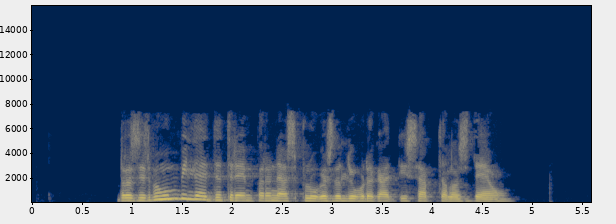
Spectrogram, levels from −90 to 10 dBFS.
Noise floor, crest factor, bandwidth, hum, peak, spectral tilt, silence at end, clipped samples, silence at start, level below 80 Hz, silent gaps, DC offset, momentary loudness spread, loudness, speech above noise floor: -85 dBFS; 14 dB; 7.8 kHz; none; -2 dBFS; -6 dB/octave; 0.8 s; under 0.1%; 0.85 s; -58 dBFS; none; under 0.1%; 6 LU; -16 LUFS; 70 dB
